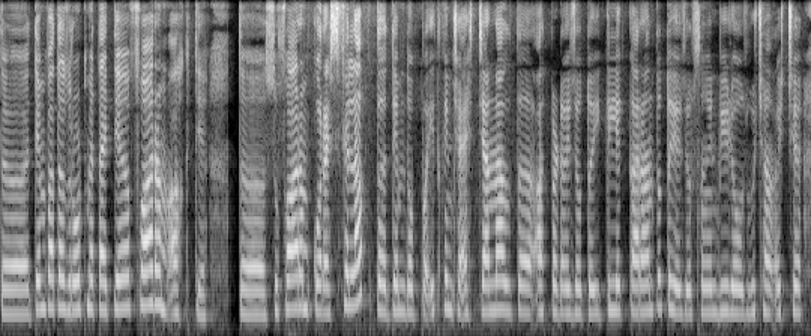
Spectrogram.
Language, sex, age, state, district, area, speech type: Kashmiri, female, 30-45, Jammu and Kashmir, Baramulla, rural, spontaneous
